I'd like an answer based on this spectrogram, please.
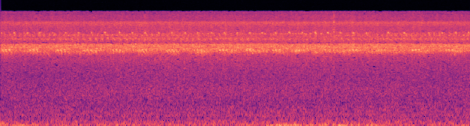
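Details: Dense cricket chorus, a sustained high-pitched shimmering trill with steady intensity, carries over a softer, even wash of wind in a calming soundscape for deep sleep.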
